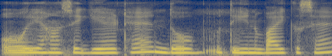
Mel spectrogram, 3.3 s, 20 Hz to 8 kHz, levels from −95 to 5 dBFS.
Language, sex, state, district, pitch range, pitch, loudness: Hindi, female, Punjab, Kapurthala, 205-225 Hz, 210 Hz, -14 LUFS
